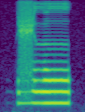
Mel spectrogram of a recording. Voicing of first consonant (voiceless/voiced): voiced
